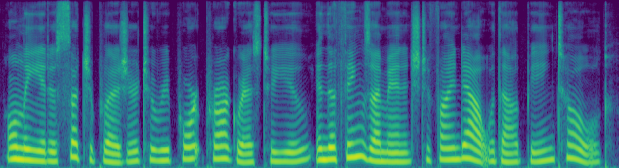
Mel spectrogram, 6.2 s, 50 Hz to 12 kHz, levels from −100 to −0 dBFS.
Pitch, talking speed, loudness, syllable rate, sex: 205 Hz, 215 wpm, -17 LUFS, 5.0 syllables/s, female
